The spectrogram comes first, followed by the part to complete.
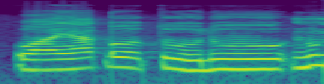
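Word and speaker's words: وَيَقْتُلُونَ: তু, ওয়া ইয়াক তু, লাম ওয়াও পেশ লু, ওয়া ইয়াক তু লু। নুন লাগবে আবার এই নুনের সাথে নান, ওয়া ইয়াক তু লু নান, নুন জবর না।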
